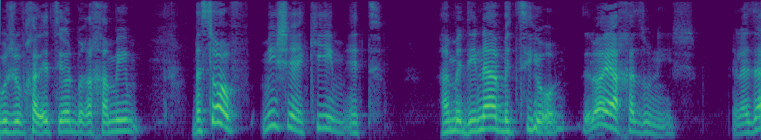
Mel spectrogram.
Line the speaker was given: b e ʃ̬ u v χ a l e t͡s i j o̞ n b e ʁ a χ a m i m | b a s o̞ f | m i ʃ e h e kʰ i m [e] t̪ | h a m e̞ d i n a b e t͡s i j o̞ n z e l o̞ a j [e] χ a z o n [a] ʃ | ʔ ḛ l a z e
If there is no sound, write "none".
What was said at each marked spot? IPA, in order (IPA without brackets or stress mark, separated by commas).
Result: e, a, i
